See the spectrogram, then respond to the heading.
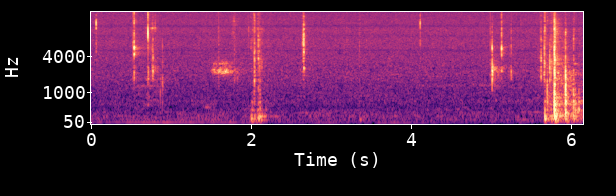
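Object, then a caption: Bar of soap cut with a knife blade. A utility knife blade shaves thin slices from a hand-held solid green soap bar, scraping and cutting into its surface. Soft, quiet clicks and scrapes are followed by a louder crunchy cut around two seconds. The clip ends with a dense burst of bright scraping.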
